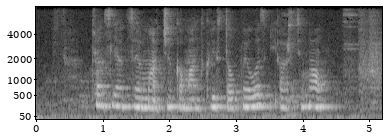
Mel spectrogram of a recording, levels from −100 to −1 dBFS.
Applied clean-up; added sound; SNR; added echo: none; none; none; none.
